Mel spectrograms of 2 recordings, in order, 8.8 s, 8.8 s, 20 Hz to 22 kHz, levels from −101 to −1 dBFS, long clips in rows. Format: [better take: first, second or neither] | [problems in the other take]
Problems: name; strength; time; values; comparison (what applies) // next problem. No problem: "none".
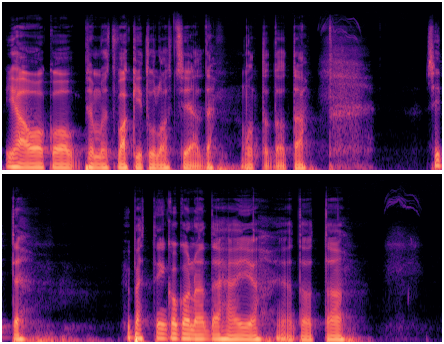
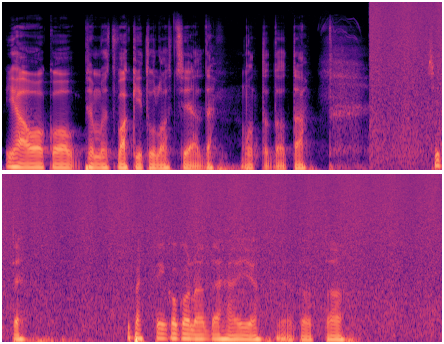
first | hiss; loud; from 3.5 s on; 8 dB below the speech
